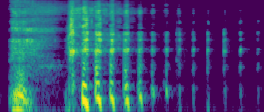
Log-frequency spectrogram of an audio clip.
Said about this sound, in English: clearing his throat in a castle.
